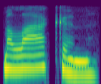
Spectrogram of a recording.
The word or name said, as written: Malaccan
